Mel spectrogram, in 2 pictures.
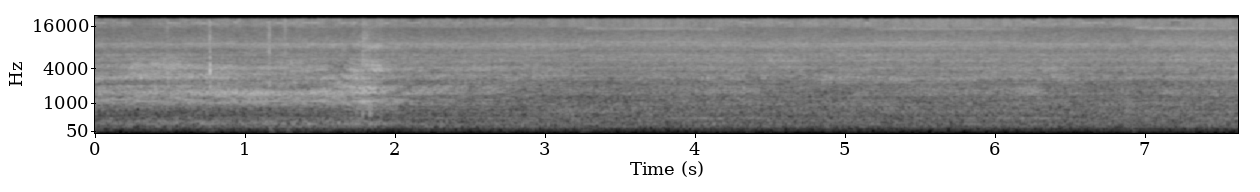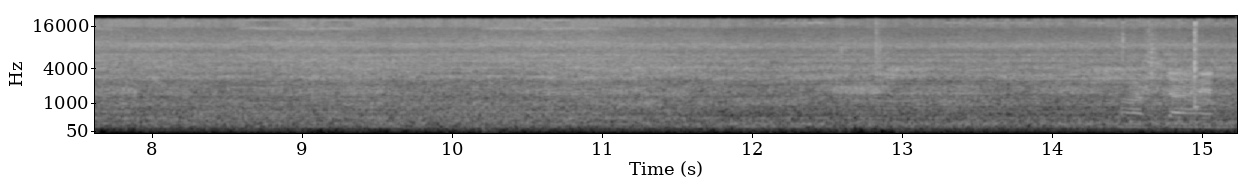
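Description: A factory-rebuilt Hoover Elite 600 vacuum cleaner runs with a loud, steady whirring motor drone that holds unbroken throughout, with only slight bumps in level near the start and end.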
